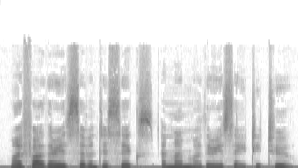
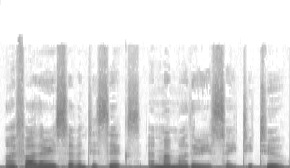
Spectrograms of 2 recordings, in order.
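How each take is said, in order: Both takes have the same delivery.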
